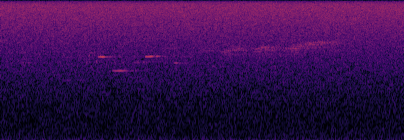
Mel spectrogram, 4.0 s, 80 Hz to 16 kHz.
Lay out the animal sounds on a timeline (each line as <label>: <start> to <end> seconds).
Hermit Thrush (Catharus guttatus): 0.7 to 2.0 seconds
Black-throated Blue Warbler (Setophaga caerulescens): 2.1 to 3.5 seconds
